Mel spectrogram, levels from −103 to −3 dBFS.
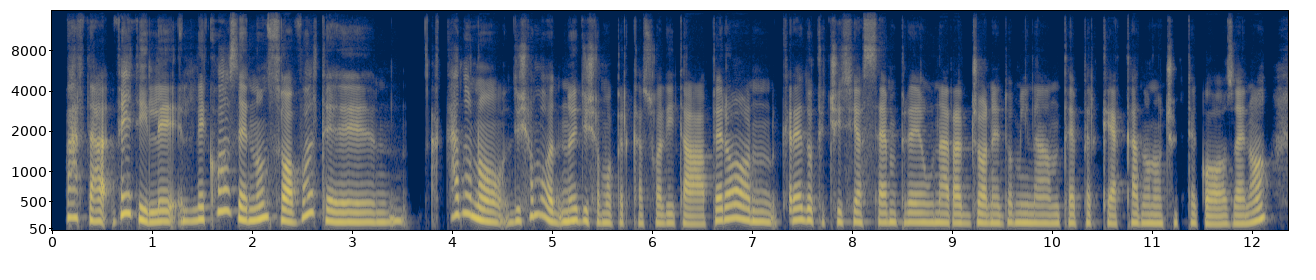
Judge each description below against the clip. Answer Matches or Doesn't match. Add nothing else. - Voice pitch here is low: Doesn't match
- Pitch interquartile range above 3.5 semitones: Matches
